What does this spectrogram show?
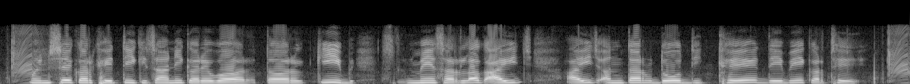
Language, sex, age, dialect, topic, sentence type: Chhattisgarhi, male, 18-24, Northern/Bhandar, agriculture, statement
